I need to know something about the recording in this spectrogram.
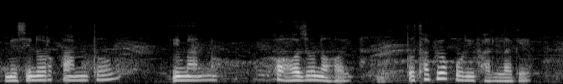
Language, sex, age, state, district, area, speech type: Assamese, female, 45-60, Assam, Udalguri, rural, spontaneous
